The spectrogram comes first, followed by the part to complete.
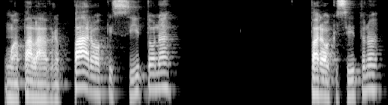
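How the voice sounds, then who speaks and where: A man's voice: fairly low pitch, animated, slow. A man teaching an exam-prep grammar lesson, explaining step by step and answering his own questions. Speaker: Portuguese teacher.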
